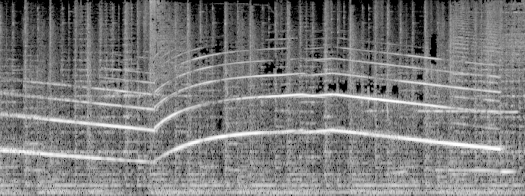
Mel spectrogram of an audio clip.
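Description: Fire engine siren sounding a slow wail: the pitch falls for about three seconds, turns sharply and climbs, then slowly falls again toward the end.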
